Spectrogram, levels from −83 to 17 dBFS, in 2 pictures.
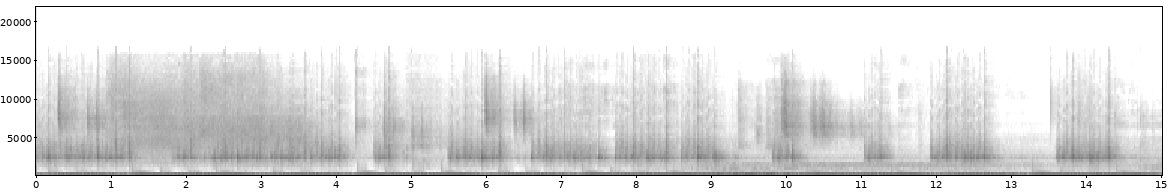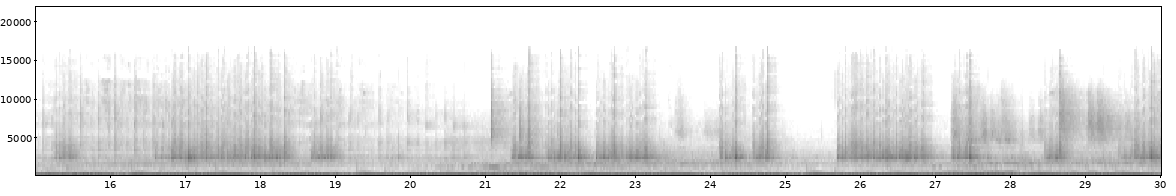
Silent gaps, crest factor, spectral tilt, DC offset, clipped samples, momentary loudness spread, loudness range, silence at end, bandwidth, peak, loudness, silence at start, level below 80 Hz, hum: none; 16 dB; -4 dB/octave; under 0.1%; under 0.1%; 4 LU; 2 LU; 0 s; 14.5 kHz; -12 dBFS; -31 LUFS; 0 s; -30 dBFS; none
